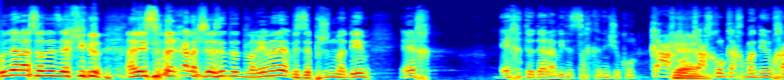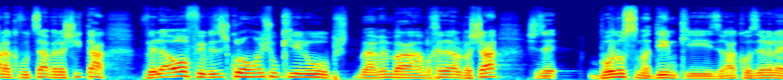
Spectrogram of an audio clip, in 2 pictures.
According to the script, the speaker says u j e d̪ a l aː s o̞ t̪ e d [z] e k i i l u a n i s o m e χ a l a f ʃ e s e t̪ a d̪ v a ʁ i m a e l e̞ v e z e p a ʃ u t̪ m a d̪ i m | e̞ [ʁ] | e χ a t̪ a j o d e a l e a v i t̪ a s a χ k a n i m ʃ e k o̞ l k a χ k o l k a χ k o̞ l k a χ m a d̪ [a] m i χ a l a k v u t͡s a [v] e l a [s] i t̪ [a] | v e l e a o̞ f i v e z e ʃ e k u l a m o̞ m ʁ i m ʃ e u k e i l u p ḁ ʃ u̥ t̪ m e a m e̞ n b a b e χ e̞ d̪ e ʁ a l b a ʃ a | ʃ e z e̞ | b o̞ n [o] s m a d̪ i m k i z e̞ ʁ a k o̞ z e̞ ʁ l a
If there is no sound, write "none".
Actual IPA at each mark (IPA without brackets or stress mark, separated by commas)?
z, χ, i, v, ʃ, a, u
